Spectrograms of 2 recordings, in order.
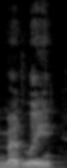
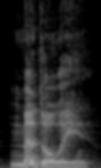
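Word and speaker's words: Medli: A young girl named Medley is holding it for me. Would you find her and take it? And I and also as a kid I pronounced her name as Medddaly.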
